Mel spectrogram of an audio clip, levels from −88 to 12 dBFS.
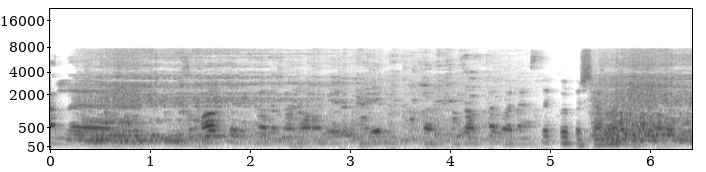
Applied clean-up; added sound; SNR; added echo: classical method log-MMSE.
